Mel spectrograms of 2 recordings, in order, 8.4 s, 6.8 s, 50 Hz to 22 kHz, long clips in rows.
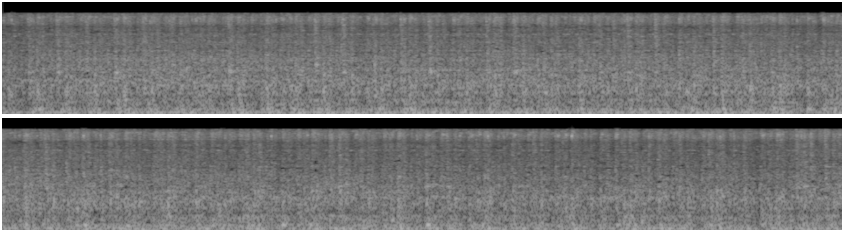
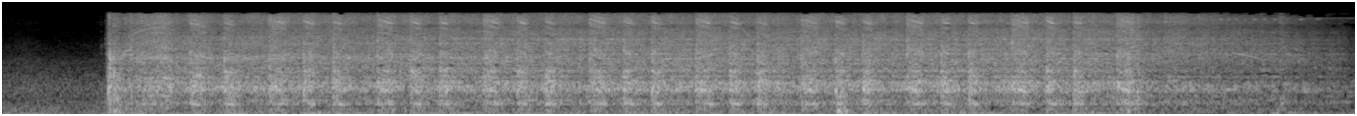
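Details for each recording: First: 2006 Vauxhall/Opel Astra H Z14XEP 1.4 petrol dual-fuel, run on petrol mode, idles rough with a lumpy stumble about twice a second. Bad misfire traced by compression test to a low-compression cylinder. Car sometimes stalls. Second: 2006 Vauxhall/Opel Astra H Z14XEP 1.4 petrol (dual-fuel, run on petrol) with misfire: even starter cranking about two beats a second during compression test on cylinder 1, holding about 175 psi, acceptable.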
